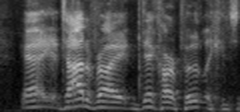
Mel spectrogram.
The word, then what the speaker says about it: Harpootlian: Yeah, Todd would probably Dick Harpootlian's name. Oh my God. Dick Harpootlerin. Dick Harpootlerin. To the 28 years old. Dick Hartoonian. Cartoony. Yeah. Todd, I believe it's pronounced Harpootlian.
